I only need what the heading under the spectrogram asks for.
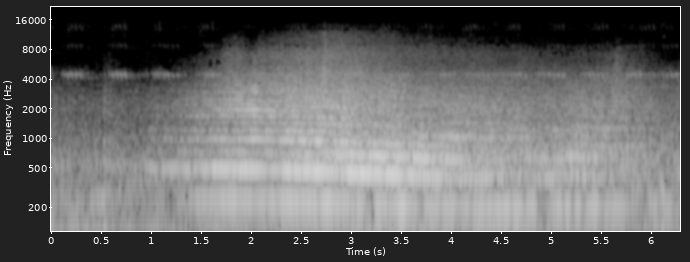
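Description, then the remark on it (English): A steady, high-pitched cricket trill, heard on the right stereo channel, runs faintly throughout, pulsing at first, while a louder droning engine of a passing aircraft swells and fades over it. No one speaks. “Crickets on the right hand mic, and the sound of the world's greatest motor race on the other side of the mic.”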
